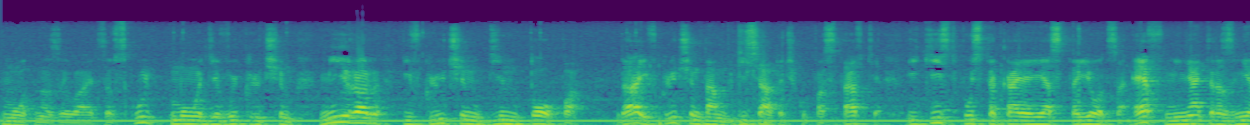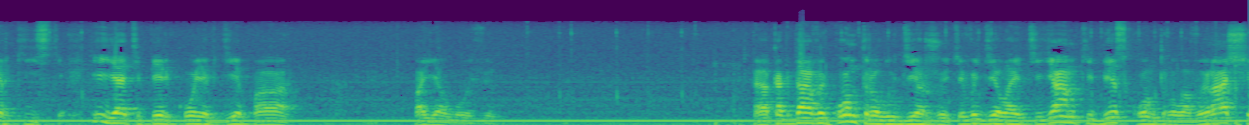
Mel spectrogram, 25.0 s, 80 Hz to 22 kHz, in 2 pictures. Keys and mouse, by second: 1.9-8.6 drag, 9.9-11.7 middle drag, 11.5 f, 13.3-15.3 drag, 18.3-24.9 drag.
